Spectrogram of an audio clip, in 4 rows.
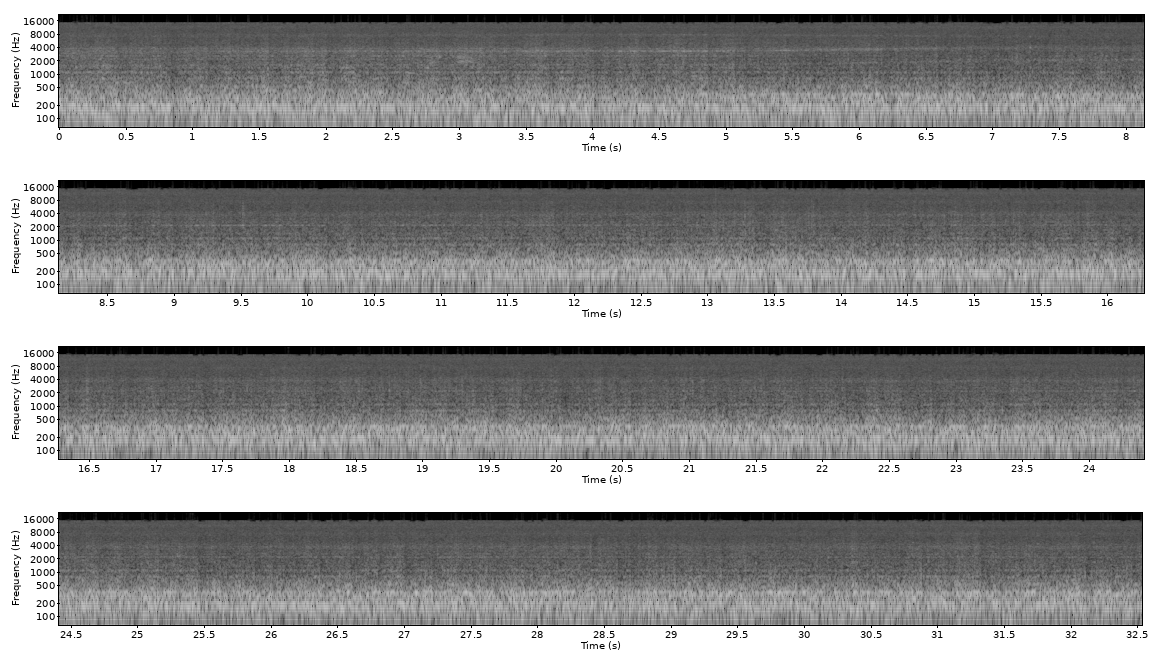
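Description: Inside the cabin of a Boeing 767-300ER rolling on the ground: a loud, steady rumble of jet engines and wheels, heard from a window seat over the wing. A faint high whine rises in pitch over the first few seconds.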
